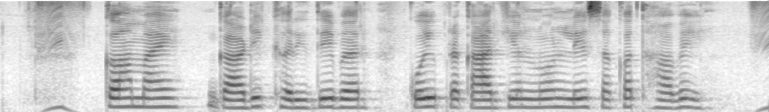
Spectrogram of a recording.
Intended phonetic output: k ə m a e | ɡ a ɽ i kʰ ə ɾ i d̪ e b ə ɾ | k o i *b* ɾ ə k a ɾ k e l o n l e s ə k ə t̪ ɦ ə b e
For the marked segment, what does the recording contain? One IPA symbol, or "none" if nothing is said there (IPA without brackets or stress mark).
p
